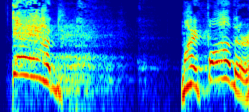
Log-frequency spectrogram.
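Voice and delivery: high-pitched cry of "Dad"; exclaimed call. Acted. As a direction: call out urgently to a father. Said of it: "he's making an exclamation point here".

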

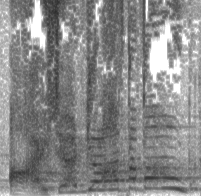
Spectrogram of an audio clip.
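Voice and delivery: high, loud mock yell; retold gunman yelling; robber's yell. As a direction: shout the order again, losing patience. Robber repeats order.

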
